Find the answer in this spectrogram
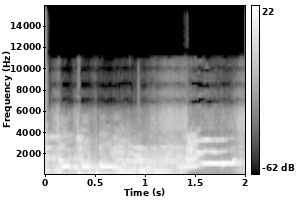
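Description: A long drawn-out voiced call: one note held steady, then sliding down in pitch, followed near the end by a higher, thinner held note.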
